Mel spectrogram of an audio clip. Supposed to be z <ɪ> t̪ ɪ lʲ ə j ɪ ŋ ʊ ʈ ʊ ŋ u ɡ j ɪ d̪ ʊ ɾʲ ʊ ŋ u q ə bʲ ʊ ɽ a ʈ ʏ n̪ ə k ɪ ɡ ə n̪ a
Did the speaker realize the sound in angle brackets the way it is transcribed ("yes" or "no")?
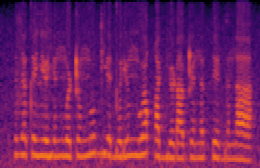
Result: no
